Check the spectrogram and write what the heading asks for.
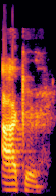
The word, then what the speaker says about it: Acker: do you pronounce it hacker hacker like tracker yeah Acker so uh welcome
